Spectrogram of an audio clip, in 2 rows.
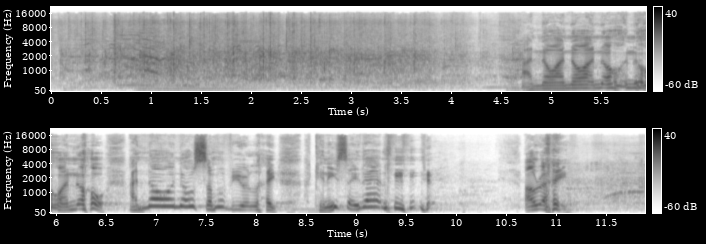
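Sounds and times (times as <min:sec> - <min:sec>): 
voices cheering: 0:00.0 - 0:04.9
crowd clapping: 0:00.0 - 0:06.2
speech: 0:04.7 - 0:09.9, 0:10.7 - 0:11.3
laughter: 0:09.1 - 0:11.8.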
